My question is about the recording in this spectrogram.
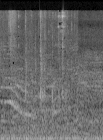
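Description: A voice gliding down in pitch near the start, over a steady low rumble of background noise.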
